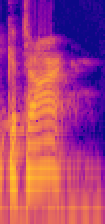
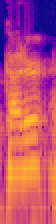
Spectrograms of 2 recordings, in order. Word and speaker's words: Qatar: Because he has ordered the Mossad and other intelligence agency to hunt down and kill Hamas leaders in Lebanon, Turkey, Qatar, or Qatar, as some people pronounce it, in the coming years once the current war in Gaza tapers off.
